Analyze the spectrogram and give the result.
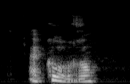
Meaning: first-person plural future of accourir
- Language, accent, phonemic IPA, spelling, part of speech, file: French, Canada, /a.kuʁ.ʁɔ̃/, accourrons, verb, LL-Q150 (fra)-accourrons.wav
